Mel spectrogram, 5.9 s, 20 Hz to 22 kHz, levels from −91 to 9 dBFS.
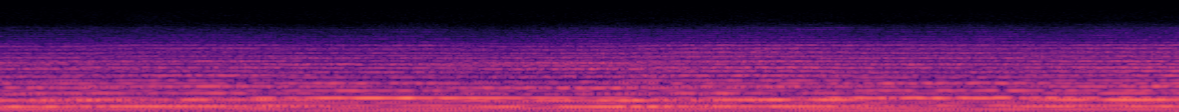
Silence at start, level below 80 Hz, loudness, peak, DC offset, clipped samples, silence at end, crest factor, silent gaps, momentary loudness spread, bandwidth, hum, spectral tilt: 0 s; -44 dBFS; -25 LUFS; -12 dBFS; under 0.1%; under 0.1%; 0 s; 12 dB; none; 2 LU; 8.8 kHz; none; -7 dB/octave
